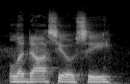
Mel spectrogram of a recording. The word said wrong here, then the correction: Laudato: I don't think that's how you pronounce that. – What is it? – Laudato.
